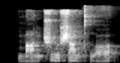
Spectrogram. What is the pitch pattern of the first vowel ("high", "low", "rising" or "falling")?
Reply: rising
